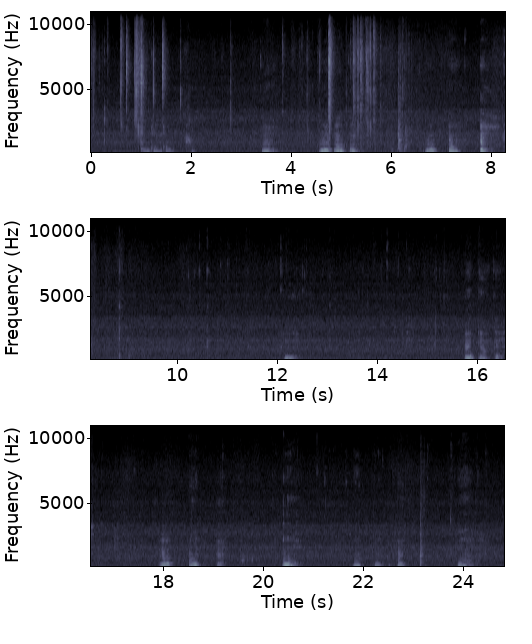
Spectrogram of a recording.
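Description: A young man speaks softly and close to a microphone, in short bursts with pauses.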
